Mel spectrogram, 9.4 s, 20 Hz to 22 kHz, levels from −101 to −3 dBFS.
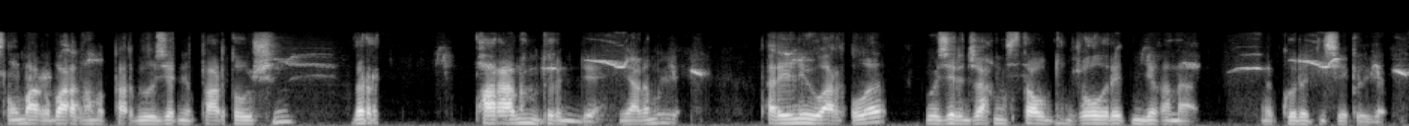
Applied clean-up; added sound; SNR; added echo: neural diffusion model UNIVERSE++.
